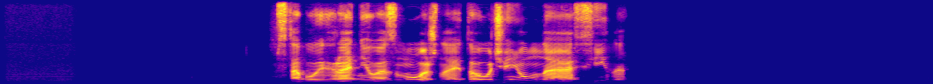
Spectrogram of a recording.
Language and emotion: Russian, neutral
